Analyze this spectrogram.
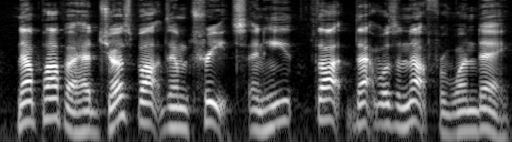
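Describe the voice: Simple, plain reading aloud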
